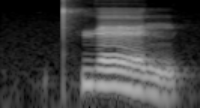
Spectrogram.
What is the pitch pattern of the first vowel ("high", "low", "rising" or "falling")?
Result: falling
